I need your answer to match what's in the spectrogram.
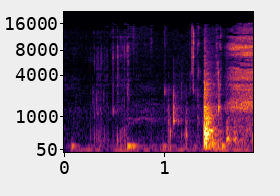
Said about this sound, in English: So, sorry, I'm drinking Fernet Branca.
